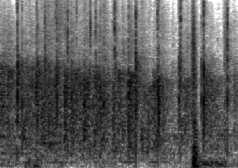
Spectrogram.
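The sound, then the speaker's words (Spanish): Applause from the audience at a literary panel in Buenos Aires, many hands clapping in a thick, continuous roar with scattered sharper individual claps standing out near the end. “¡Bravo! ¡Aplausos!”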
